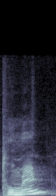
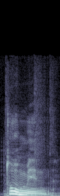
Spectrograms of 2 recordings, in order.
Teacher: Erstens wandeln wir den Konsonanten L in ein I um. Wir sagen also nicht tummeln, sondern tummin.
